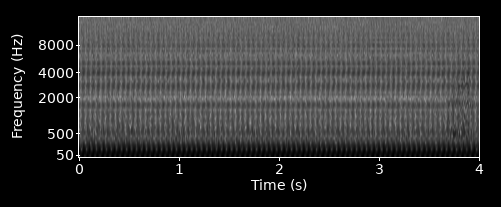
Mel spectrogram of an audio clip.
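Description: Steady electrical mains hum with a ladder of overtones, unchanging in level.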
